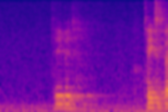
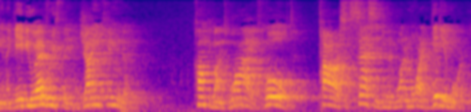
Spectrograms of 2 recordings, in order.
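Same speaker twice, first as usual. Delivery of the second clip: a prophet confronting King David in God's name, loud and stern; dramatic accusation; 2 semitones higher, 8 dB louder than usual. Acted. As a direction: point at the king and thunder it.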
